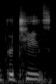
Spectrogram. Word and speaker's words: Petites Gap: And we're going to Petites Gap, which is kind of a cute story. The guy it was named after was P-O-T-E-E-T, Petite, but it's spelled P-E-T-I-T-E-S.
